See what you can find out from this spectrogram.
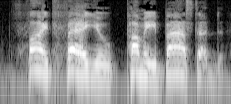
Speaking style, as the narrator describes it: howled in outrage

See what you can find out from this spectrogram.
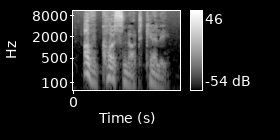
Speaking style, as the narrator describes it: Patrick denied the charge a little too hotly

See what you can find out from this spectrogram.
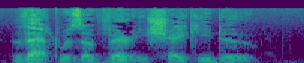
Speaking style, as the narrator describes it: he murmured thankfully

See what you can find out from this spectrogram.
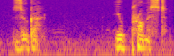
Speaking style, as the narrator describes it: a letter whispered

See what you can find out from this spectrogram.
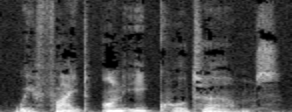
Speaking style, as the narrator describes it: he whispered

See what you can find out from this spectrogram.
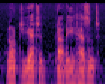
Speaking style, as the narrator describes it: Daniel muttered

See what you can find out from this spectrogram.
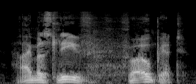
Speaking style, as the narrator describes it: said, slurring like a drunkard

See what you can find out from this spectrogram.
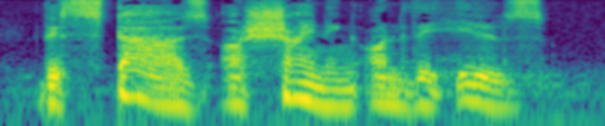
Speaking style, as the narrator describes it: Gundang whispered with superstitious awe

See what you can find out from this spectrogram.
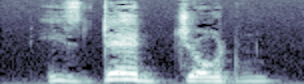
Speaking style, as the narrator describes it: he choked

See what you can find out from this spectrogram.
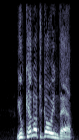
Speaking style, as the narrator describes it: he cried fearfully

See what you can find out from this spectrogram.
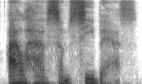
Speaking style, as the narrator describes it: I quietly whispered

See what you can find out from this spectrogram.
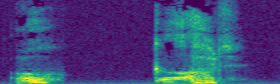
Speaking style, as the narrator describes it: croaked

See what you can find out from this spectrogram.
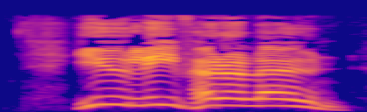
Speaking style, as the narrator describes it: shouted Upa desperately

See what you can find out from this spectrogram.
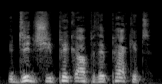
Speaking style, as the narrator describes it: Tafari asked anxiously

